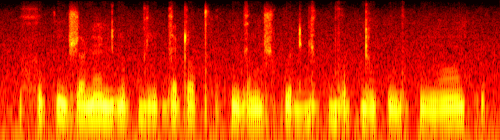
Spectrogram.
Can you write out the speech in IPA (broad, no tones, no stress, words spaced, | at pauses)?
xʊkʷnd͡ʒɔ ɳɛ̃ɖmɛkʷɡjy ɡɐʈɔt̪ʰykʷ ŋɡɐnd͡ʒykʷɐɖ ɡykʷɡwɔkʷɖɔ̃kʷŋɡokʷ ŋɡɔ̃kʷ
